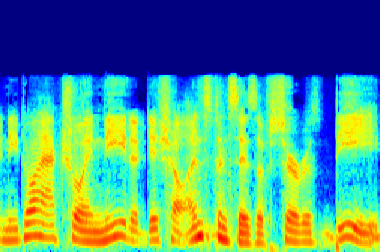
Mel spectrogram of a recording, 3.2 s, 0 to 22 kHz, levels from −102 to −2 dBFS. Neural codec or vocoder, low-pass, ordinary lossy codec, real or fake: codec, 16 kHz, 0.5 kbps, X-Codec, HuBERT features, trained on balanced general audio; 7.2 kHz; AAC, 32 kbps; fake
